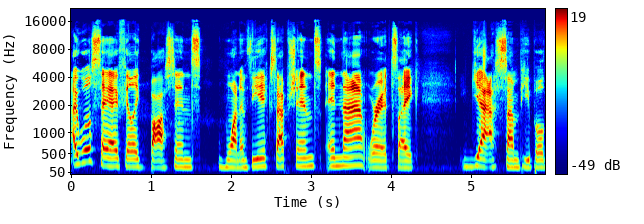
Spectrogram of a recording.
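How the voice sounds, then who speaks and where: In a very clean recording with a silent background and a dry, close sound with no echo, a woman with an American accent uses an ordinary speaking voice at a fairly low pitch with fairly even intonation. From Massachusetts. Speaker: esports influencer manager. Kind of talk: casual chat.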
